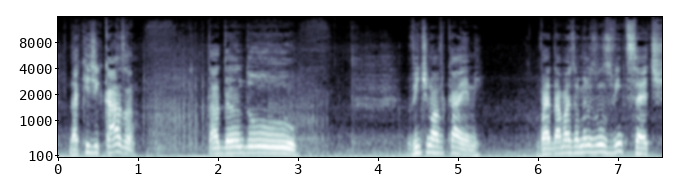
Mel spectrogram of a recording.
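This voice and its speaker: The speech moves at a very slow pace with long, frequent pauses and fairly even intonation. Loudness stays very even, and the sound is dry with no echo over light background noise. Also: man. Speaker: travel vlogger. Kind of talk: casual vlog chat. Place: car. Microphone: phone near.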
